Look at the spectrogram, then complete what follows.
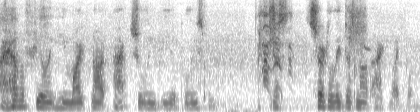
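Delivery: hushed, very quiet whisper. Speaking in character, whispering a suspicion to the rest of the group: whispering to the group. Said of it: "I'm whispering to the rest".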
